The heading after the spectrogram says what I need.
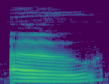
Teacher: in standard British English we have the movement across the vowels oh but in a glass region it's straighter like this oh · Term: diphthong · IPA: /əʊ/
